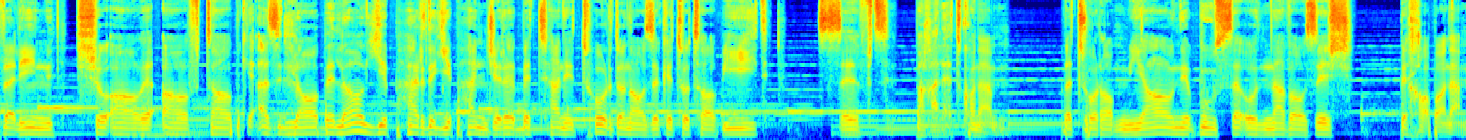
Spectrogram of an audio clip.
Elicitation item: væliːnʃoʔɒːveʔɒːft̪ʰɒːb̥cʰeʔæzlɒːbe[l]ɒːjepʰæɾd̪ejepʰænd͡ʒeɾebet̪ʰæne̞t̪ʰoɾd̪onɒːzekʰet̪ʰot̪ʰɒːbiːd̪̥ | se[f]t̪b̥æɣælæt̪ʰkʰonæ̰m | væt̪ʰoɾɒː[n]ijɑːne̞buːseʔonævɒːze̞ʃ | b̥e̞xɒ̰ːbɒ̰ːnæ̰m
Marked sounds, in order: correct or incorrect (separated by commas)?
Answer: correct, correct, incorrect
